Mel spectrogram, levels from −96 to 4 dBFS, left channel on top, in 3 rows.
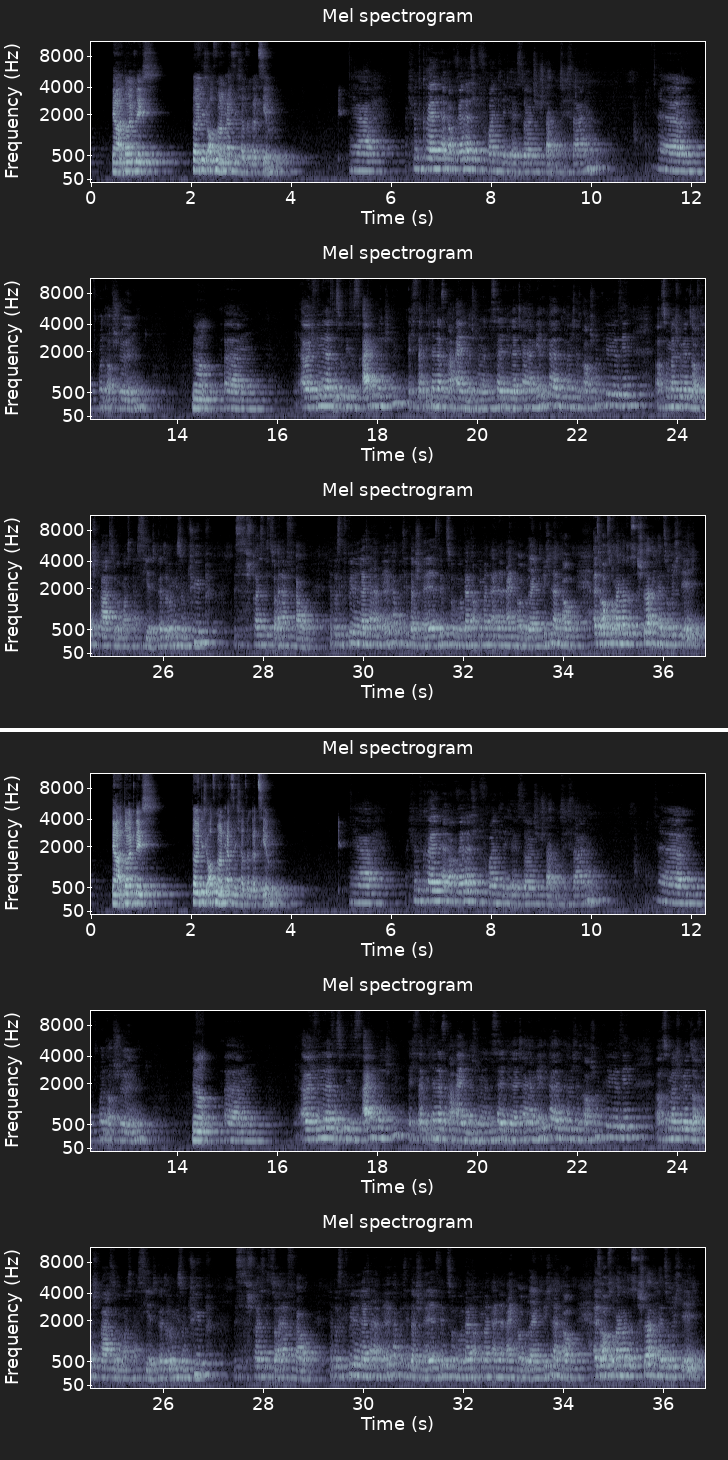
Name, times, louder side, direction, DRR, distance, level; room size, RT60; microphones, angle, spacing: voice 1, 0.4-1.2 2.0-3.7 14.3-14.6, right 3 dB, 70° right, 4 dB, 1.2 m, -28 dB
voice 2, 5.2-5.8 6.4-10.1 11.2-12.1 12.4-13.3 14.9-15.5 16.4-23.2 23.6-26.9 27.4-28.9 29.3-36.6, equal, 50° left, -4 dB, 2.8 m, -35 dB
12.0 x 5.9 x 3.6 m, 1.1 s
head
